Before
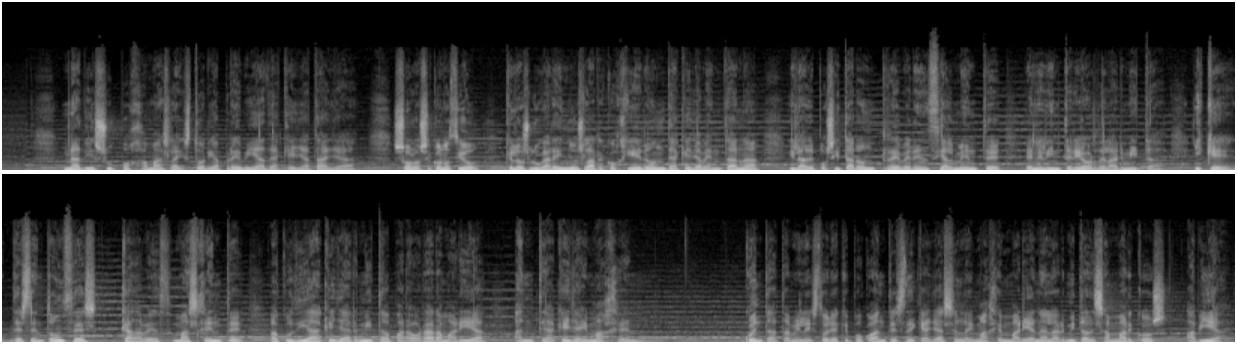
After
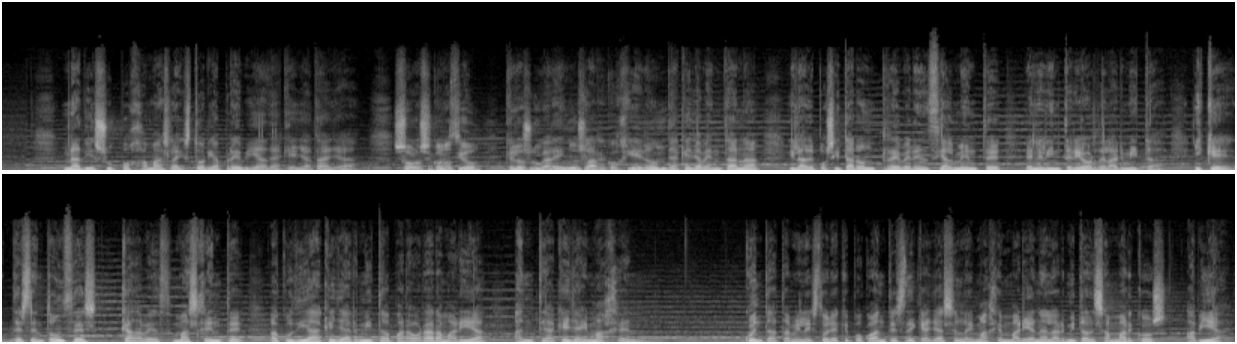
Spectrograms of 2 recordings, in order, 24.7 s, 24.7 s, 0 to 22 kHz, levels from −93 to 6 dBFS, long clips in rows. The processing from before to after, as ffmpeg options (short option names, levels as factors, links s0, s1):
-filter_complex "[0:a]asettb=1/sr,asplit=3[s0][s1][s2];[s0]atrim=end=2.424[s3];[s1]atrim=start=2.42:end=6.76,asetpts=PTS-STARTPTS,afade=t=in:d=0.004:c=qsin,afade=t=out:st=4.336:d=0.004:c=qsin,flanger=delay=22.5:depth=5:speed=1.8[s4];[s2]atrim=start=6.756[s5];[s3][s4]acrossfade=d=0.004:c1=hsin:c2=qsin[s6];[s6][s5]acrossfade=d=0.004:c1=qsin:c2=hsin"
